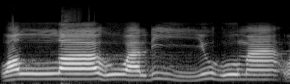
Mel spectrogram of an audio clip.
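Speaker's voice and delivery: Wallahu waliyuhuma chanted very slowly, drawn out; tajwid recitation. Shown as a demonstration. Teacher showing the class how to recite it. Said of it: "Wali dibaca".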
